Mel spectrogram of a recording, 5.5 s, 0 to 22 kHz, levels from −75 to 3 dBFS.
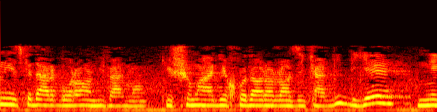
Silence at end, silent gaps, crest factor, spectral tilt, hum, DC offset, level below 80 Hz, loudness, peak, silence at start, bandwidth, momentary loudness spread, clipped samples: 0 s; none; 14 dB; -5.5 dB/octave; none; under 0.1%; -38 dBFS; -19 LUFS; -4 dBFS; 0 s; 5 kHz; 7 LU; under 0.1%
